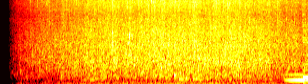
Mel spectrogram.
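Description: A steady rush of running water, like a stream or surf, fades in over the first second or two and holds. Guitar music comes in just before the end.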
